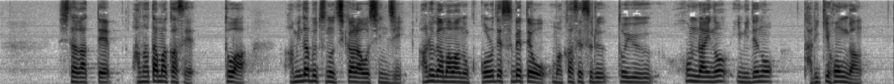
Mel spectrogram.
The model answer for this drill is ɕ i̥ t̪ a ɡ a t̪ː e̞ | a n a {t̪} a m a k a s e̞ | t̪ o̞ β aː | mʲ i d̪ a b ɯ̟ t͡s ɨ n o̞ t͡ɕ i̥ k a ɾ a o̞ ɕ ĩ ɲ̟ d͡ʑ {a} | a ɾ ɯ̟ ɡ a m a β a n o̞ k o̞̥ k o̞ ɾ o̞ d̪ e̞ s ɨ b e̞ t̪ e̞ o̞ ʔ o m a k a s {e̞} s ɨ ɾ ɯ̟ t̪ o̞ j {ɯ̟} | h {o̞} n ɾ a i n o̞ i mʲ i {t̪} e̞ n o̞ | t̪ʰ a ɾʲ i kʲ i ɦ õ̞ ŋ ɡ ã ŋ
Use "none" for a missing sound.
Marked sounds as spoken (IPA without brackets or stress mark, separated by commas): t̪, i, e̞, ɯ̟ː, õ̞, d̪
